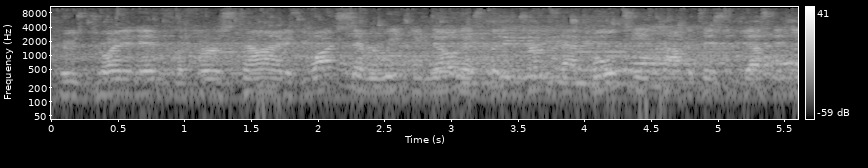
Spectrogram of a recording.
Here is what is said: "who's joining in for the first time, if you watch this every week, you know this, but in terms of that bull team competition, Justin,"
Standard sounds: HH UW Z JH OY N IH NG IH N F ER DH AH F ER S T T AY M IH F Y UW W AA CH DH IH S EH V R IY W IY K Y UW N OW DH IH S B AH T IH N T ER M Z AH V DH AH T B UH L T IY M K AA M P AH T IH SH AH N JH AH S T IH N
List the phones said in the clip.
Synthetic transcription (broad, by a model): HH UW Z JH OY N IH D IH N F ER DH AH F ER S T T AY M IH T W AA CH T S EH V R IY W IY K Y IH N OW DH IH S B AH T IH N T ER M Z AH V DH AH T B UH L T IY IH K AA M P AH T IH SH AH N JH AH S T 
